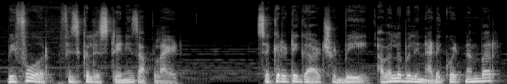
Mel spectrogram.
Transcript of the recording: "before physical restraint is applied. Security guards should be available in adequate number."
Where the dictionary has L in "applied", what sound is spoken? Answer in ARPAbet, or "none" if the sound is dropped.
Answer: L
